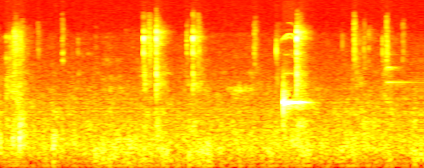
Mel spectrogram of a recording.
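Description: Near silence with a few faint, scattered clicks; the most distinct is a short click about three seconds in.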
